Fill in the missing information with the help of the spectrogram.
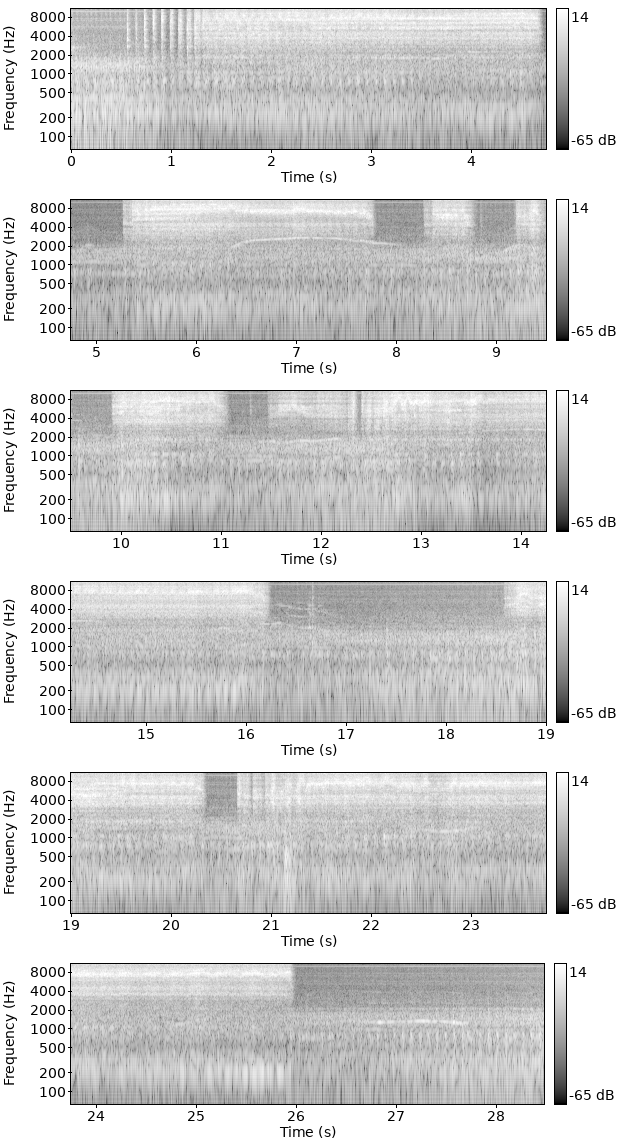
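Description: Parting tool cutting a groove into a spinning wooden blank on a wood lathe: a steady scraping cut that breaks off and starts again several times as the tool is eased out and back in, over the steady hum of the lathe motor.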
